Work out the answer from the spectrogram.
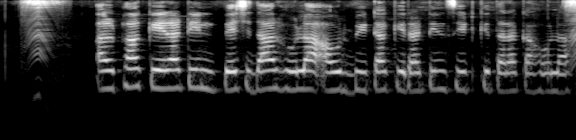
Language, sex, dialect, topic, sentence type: Bhojpuri, female, Western, agriculture, statement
